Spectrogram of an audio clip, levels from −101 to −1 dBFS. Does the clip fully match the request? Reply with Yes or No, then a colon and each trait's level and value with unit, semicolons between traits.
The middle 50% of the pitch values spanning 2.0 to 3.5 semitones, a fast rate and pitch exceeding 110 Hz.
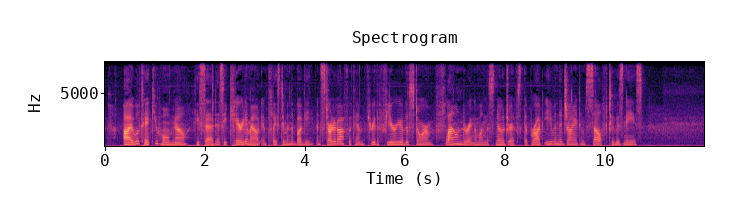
Yes: average, 2.8 semitones; fast, 220 wpm; medium, 185 Hz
